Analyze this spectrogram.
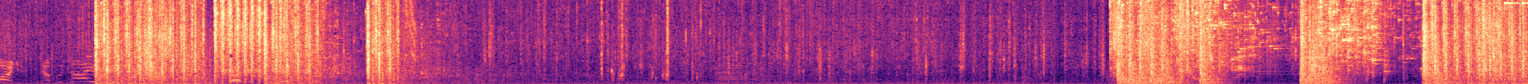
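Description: Automatic rifles fire in loud, rapid bursts.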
